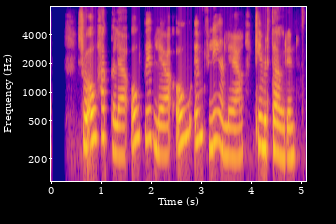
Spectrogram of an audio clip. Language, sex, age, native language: Icelandic, female, 11, Icelandic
